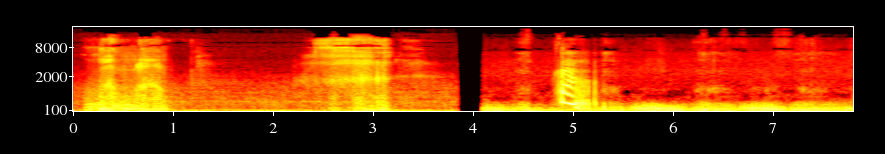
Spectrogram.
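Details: A sleeping female pet cat snores indoors: low, rasping breath noises swell around the first and third seconds. A brief squeaky gliding tone follows near the fifth second, then a steady low rumbling drone continues to the end.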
